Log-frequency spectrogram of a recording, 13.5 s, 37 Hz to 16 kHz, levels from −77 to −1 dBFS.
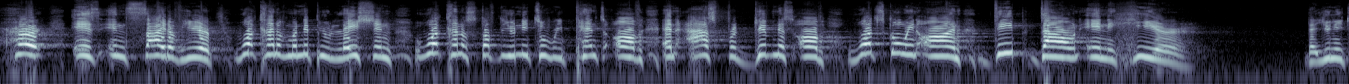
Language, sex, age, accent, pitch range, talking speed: English, male, 30-49, American, 260-310 Hz, 145 wpm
